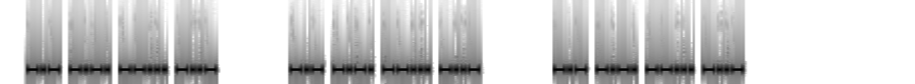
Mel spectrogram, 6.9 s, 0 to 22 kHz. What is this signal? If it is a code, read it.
Morse code, heard as a keyed tone, about 42 wpm, 700 Hz. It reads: KC7X KC7X KC7X
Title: USA Call Signs - 4 Characters - Repeated 3x - 45wpm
